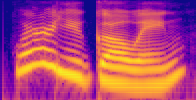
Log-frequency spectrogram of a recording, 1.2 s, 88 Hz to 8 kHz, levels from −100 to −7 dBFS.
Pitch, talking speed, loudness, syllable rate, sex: 265 Hz, 195 wpm, -15 LUFS, 5.8 syllables/s, female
